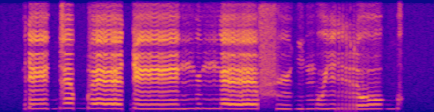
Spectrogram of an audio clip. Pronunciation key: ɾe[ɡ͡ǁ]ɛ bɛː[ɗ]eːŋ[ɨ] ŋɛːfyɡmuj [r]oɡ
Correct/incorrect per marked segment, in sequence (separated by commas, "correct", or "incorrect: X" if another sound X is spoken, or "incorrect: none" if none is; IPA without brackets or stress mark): incorrect: ɡ, correct, incorrect: y, correct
